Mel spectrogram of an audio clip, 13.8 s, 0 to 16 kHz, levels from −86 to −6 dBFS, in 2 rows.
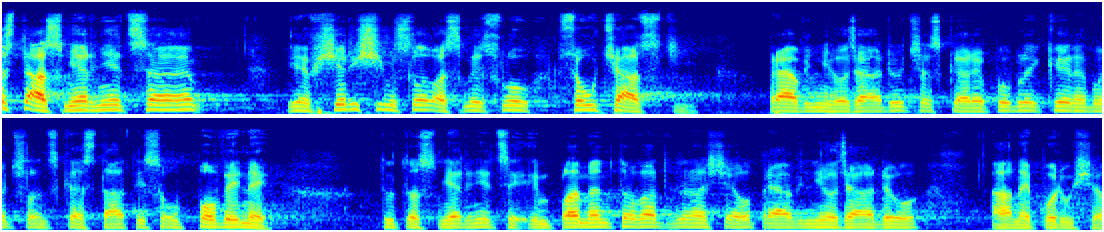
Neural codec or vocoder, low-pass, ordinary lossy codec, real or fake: none; 10.8 kHz; Opus, 32 kbps; real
